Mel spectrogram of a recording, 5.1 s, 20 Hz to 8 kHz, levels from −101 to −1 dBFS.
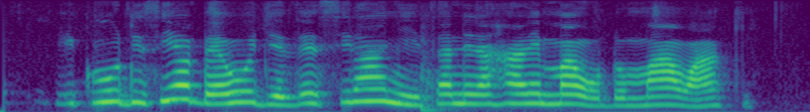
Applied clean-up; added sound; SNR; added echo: none; none; none; none.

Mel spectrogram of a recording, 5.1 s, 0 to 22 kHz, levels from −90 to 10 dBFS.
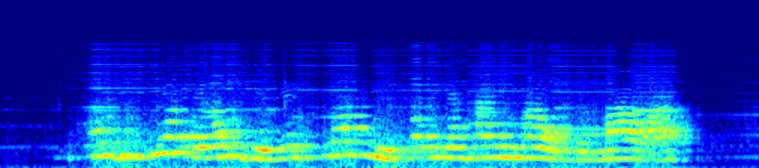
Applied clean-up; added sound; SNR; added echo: neural separator model SepFormer DNS4.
